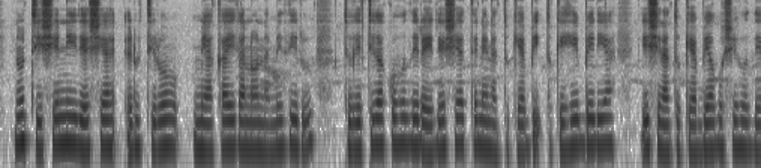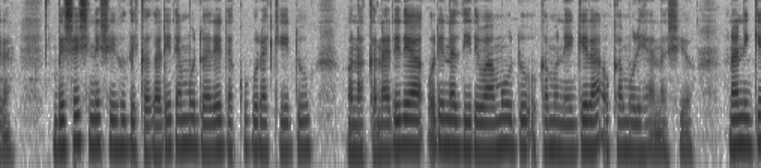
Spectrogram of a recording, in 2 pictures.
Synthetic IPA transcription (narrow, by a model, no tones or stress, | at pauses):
notiʃeniɾaʃiaɾutʰiɾɔ | mjakaiɣanɔnamiðiɾutuɣetiɣakoɦoðeɾaiɾiaʃiatɛnɛnatbitukeɦebeɾiaiʃinatokeabiaɣoʃiɦoðeɾabɛʃaiʃineʃiiɦoðekaɣaɾeɾeamodoaɾɛdakuɣuɾakʰeːdoɔnakanaɾeɾeao̰ɾenaðiɾewamodoʔo̰kamunɛɡeɾaʔokamoɾeɦa̰na̰ʃiɔ | naniɡe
